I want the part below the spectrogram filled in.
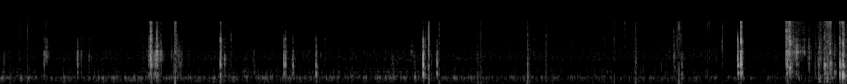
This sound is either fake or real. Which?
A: real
